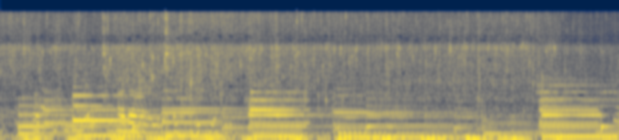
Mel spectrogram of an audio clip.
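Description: Diced potatoes sizzling as they fry in oil in a metal kadai, over background music of held notes and chords that change every second or so.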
